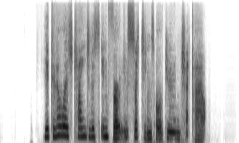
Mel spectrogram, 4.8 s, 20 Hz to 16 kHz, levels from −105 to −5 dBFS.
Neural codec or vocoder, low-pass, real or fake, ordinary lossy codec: codec, 44.1 kHz, 0.9 kbps, DAC; 14.4 kHz; fake; none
